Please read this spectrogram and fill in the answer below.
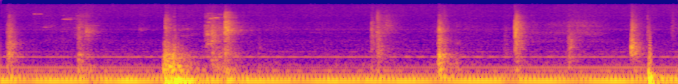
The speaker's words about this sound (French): Frappe à la porte du bureau. Entre. Il entre.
